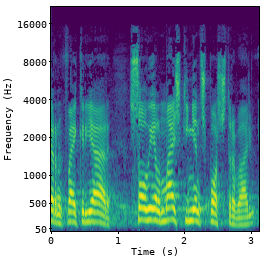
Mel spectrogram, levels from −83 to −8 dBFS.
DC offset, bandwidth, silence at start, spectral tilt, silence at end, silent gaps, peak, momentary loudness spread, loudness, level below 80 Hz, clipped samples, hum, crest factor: under 0.1%; 15.5 kHz; 0 s; -4.5 dB/octave; 0 s; none; 0 dBFS; 6 LU; -14 LUFS; -60 dBFS; under 0.1%; none; 14 dB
